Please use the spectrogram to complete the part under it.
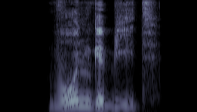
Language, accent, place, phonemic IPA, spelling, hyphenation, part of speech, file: German, Germany, Berlin, /ˈvoːnɡəˌbiːt/, Wohngebiet, Wohn‧ge‧biet, noun, De-Wohngebiet.ogg
- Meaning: residential area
